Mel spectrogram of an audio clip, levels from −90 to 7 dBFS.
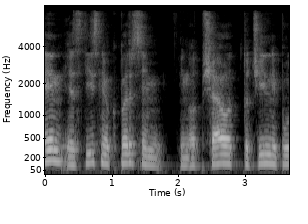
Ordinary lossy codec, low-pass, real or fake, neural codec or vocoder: AAC, 32 kbps; 7.2 kHz; real; none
